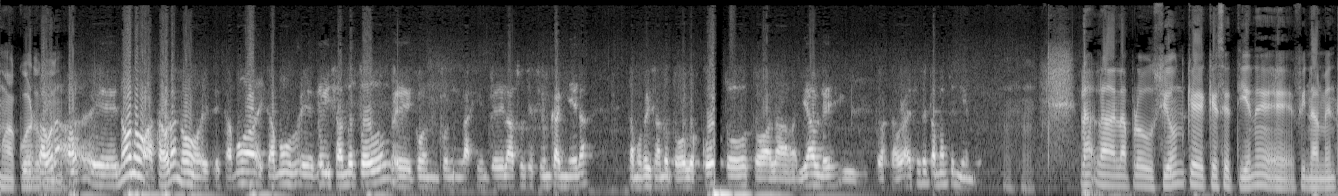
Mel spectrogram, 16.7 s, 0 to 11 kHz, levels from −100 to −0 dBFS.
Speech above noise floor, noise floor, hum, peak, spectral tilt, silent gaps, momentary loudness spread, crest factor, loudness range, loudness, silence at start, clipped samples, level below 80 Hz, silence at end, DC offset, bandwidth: 27 dB; -44 dBFS; none; -4 dBFS; -6.5 dB/octave; none; 12 LU; 14 dB; 7 LU; -17 LUFS; 0 s; under 0.1%; -44 dBFS; 0 s; under 0.1%; 10.5 kHz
